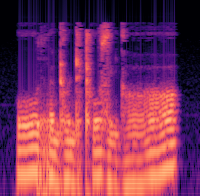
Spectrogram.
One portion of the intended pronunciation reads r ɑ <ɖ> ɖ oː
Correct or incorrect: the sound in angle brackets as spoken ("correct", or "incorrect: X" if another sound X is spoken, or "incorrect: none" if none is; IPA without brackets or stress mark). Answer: incorrect: ɳ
